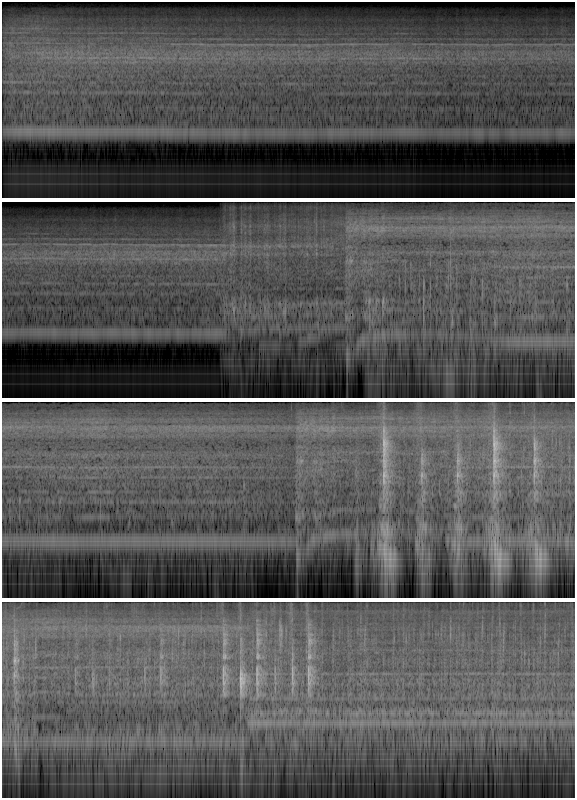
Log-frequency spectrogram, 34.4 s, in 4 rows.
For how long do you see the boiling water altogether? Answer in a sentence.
The boiling water can be heard for 20 seconds in total.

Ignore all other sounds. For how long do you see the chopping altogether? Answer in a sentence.
You can hear the chopping for 7 seconds altogether.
